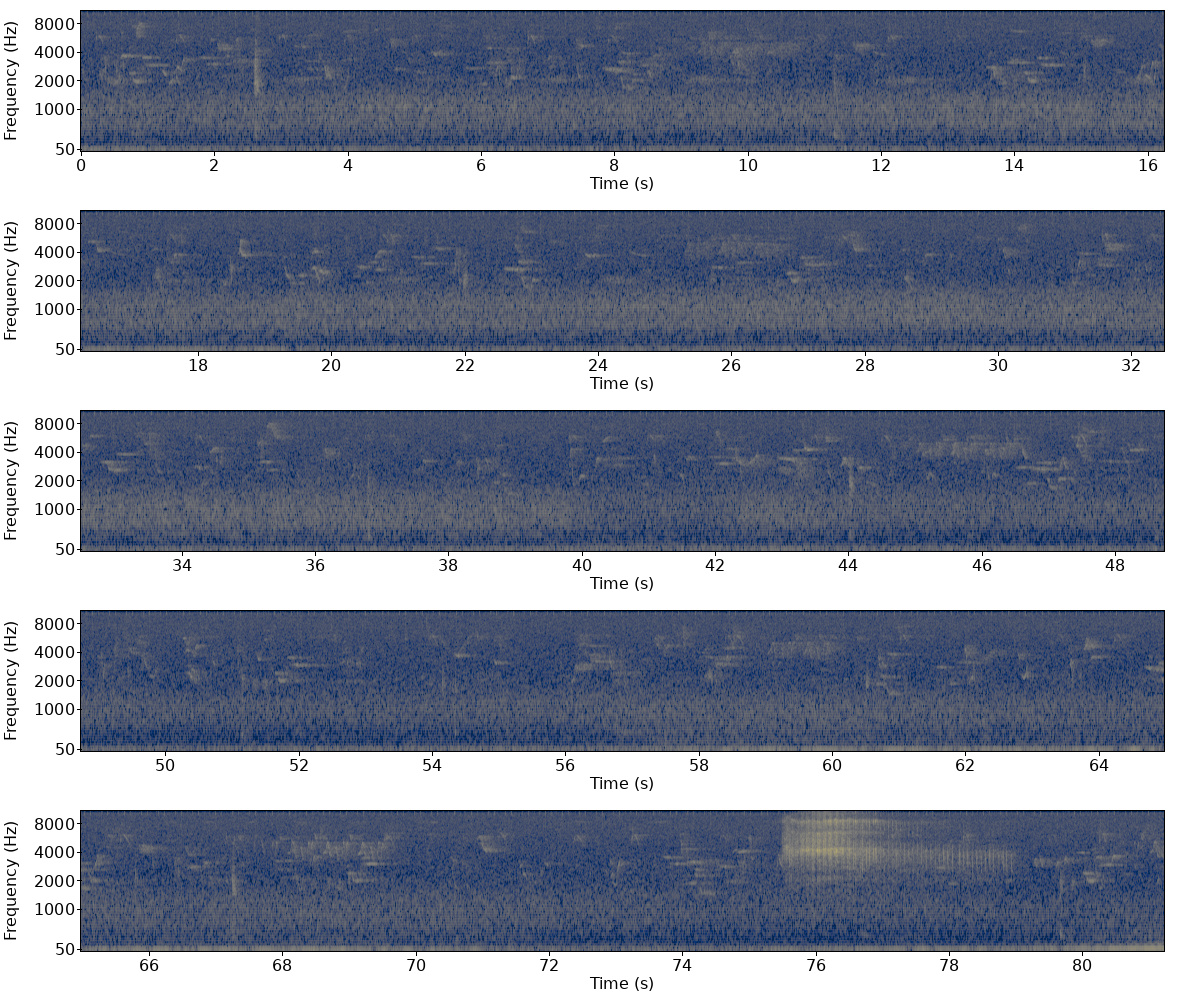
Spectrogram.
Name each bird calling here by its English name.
Gray Catbird, Wood Thrush, Common Yellowthroat, Eastern Kingbird, Belted Kingfisher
